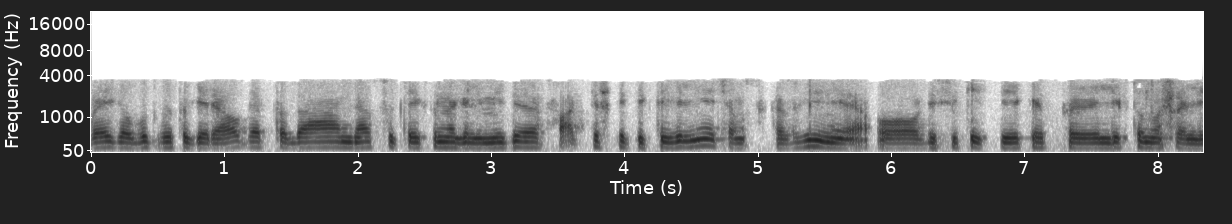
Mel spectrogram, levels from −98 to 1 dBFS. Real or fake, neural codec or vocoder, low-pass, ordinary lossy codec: real; none; 3.6 kHz; MP3, 24 kbps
